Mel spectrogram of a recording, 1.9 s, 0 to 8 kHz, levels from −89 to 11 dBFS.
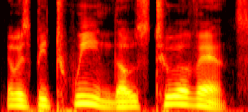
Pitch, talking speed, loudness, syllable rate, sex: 115 Hz, 195 wpm, -15 LUFS, 5.1 syllables/s, male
